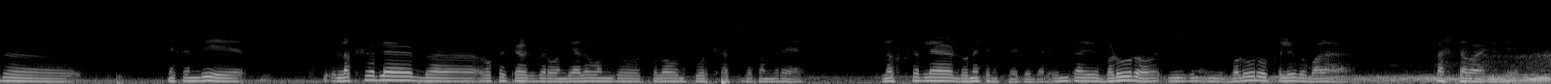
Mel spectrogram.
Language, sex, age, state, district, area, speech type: Kannada, male, 30-45, Karnataka, Dharwad, rural, spontaneous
